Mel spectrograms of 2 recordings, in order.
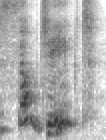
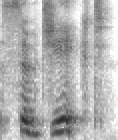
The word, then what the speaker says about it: subject: So we can have subject and subject. It all depends where you put the stress on the syllable as to whether it's a noun or a verb.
